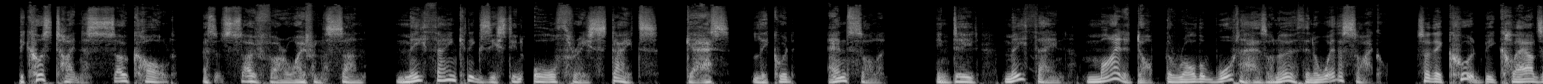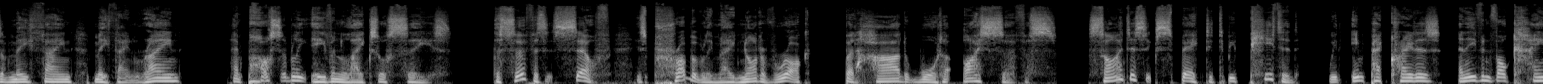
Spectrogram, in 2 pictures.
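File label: Australian English, male; voice over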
